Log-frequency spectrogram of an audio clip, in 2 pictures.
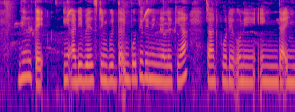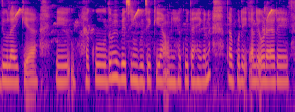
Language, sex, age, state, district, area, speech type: Santali, female, 18-30, West Bengal, Purulia, rural, spontaneous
